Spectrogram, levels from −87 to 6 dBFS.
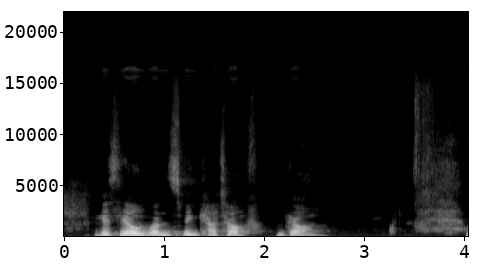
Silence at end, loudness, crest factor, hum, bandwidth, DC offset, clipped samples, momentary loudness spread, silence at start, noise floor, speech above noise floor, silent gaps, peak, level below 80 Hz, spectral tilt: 1.5 s; -20 LUFS; 20 dB; none; 8.4 kHz; under 0.1%; under 0.1%; 14 LU; 0.3 s; -73 dBFS; 54 dB; none; -2 dBFS; -52 dBFS; -9.5 dB/octave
